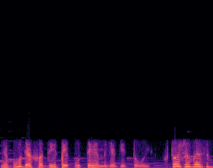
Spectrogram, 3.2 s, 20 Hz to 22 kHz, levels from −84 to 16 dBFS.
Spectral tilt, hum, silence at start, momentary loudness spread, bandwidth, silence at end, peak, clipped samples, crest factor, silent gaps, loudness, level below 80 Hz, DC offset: -9.5 dB/octave; none; 0 s; 12 LU; 3.9 kHz; 0 s; -2 dBFS; under 0.1%; 18 dB; none; -20 LUFS; -42 dBFS; under 0.1%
